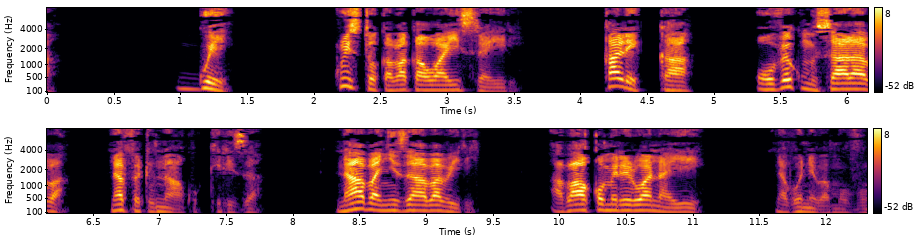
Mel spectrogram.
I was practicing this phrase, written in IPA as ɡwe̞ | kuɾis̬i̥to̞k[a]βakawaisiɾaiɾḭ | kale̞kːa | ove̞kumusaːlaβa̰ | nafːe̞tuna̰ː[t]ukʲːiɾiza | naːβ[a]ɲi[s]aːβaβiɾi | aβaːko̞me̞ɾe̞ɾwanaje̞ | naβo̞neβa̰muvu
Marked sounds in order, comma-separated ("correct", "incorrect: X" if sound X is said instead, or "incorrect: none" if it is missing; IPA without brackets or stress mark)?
correct, incorrect: k, correct, incorrect: z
